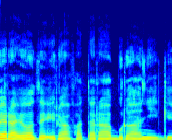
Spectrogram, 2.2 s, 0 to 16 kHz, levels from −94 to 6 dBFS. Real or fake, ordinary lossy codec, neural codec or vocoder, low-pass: fake; none; vocoder, 44.1 kHz, 128 mel bands every 512 samples, BigVGAN v2; 14.4 kHz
